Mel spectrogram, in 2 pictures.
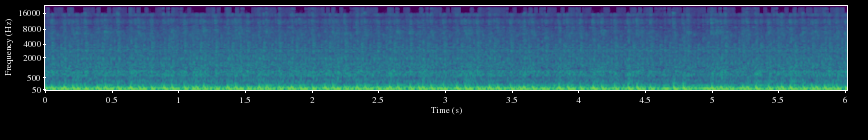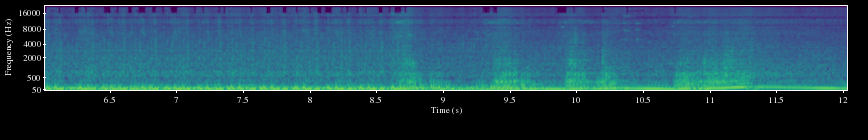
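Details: Weber 44 IDF carburetor on a Herthing, with idle jets just resized: deep, steady idle with an even beat, then a throttle blip that picks up a touch lazily. Idle is good but hesitates on opening; main jets are judged too small and will be sized up.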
